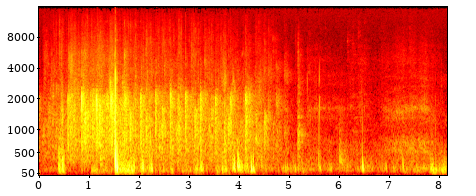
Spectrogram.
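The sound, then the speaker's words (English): Steady audience applause welcoming Minister Vejonis to speak on transatlantic security in Washington, many hands clapping densely for several seconds before thinning out into scattered claps and fading away. “So, with your applause, please join me in welcoming Minister Vejonis.”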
